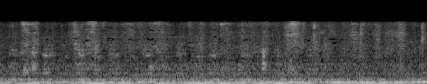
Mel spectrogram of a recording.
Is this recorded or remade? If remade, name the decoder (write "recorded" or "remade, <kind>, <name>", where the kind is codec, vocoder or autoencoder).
recorded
